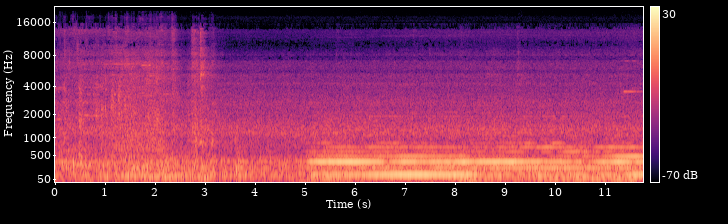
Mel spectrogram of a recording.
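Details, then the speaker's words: MEI/Schindler elevator motor starting: loud steady low hum with whining tone, much louder than a couple of months earlier when newly installed. "The motor on this elevator has gotten louder. This is an MEI/Schindler. Alright, let's listen to this motor. Listen to how loud this is."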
